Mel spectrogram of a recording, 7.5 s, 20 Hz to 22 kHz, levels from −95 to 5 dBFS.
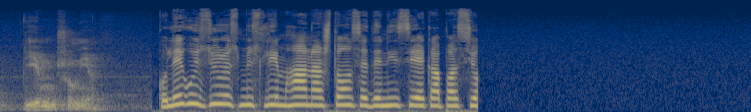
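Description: The signal path likely lost its source at 4.77 s while the chain downstream stayed live, an audio dropout to a faint residue: the audio cuts off abruptly rather than fading, and from there to the end only hiss remains, roughly 45 dB below the signal level.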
